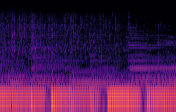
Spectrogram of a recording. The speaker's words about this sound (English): There are many springs like this around the city that feed into the canal itself. They run down from clear mountain springs. It is the same water from which the summer wine is made, as pure as it is possible to find.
